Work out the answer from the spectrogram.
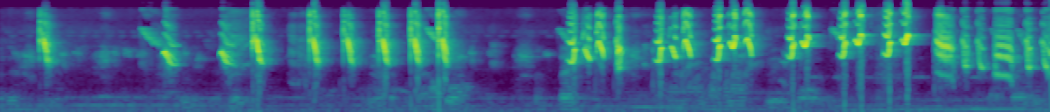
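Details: Long-tailed shrike of local stock singing a song packed with copied calls of wild birds while in moult: sparse high chirps at first, then dense rapid runs of bright, buzzy, varied notes, with a low background hum.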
